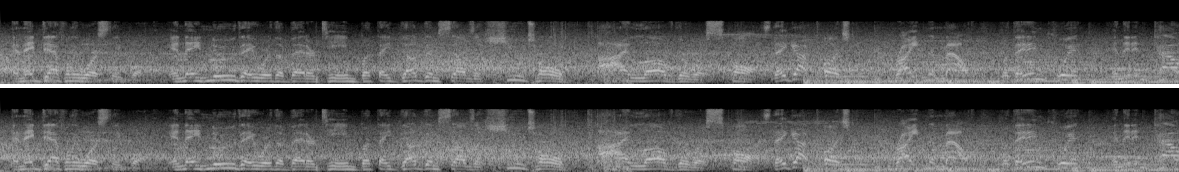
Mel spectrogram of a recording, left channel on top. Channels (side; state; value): both; normal; correlation 0.67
